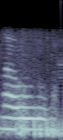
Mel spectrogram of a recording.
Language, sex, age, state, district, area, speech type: Odia, female, 30-45, Odisha, Sambalpur, rural, conversation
